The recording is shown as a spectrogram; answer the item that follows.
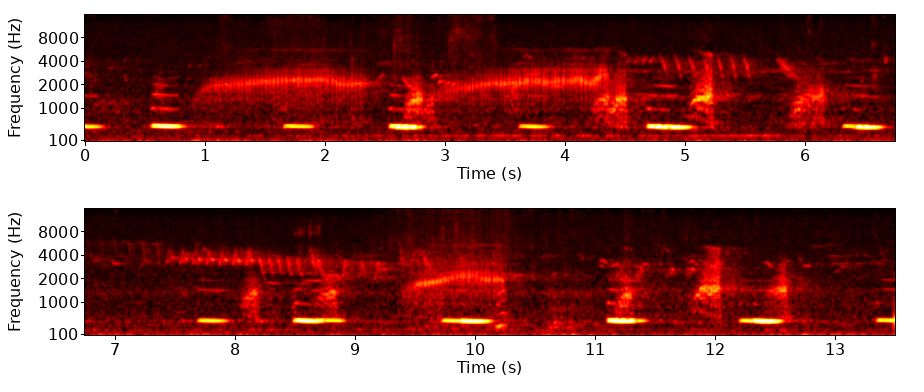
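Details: Fire-bellied toads sing in a concert at a forest pond alongside pool frogs. Steady low, bell-like hoots recur about every second, while louder, harsh, quacking croaks of the pool frogs break in between.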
